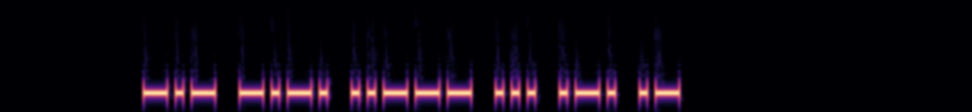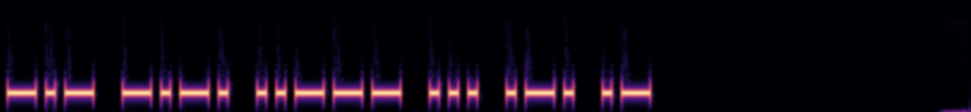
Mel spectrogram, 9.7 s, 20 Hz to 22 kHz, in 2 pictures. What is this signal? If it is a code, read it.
Morse code, heard as a keyed tone, about 32 wpm, 700 Hz. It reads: KC2SRA KC2SRA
